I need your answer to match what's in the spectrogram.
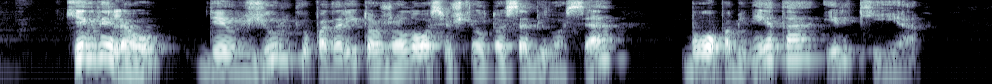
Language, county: Lithuanian, Kaunas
